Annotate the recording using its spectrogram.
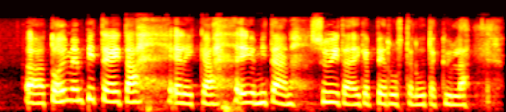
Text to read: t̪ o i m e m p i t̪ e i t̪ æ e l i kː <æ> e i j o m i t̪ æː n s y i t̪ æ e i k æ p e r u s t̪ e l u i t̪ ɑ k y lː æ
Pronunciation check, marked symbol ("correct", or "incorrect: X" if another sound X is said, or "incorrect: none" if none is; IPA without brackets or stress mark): correct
